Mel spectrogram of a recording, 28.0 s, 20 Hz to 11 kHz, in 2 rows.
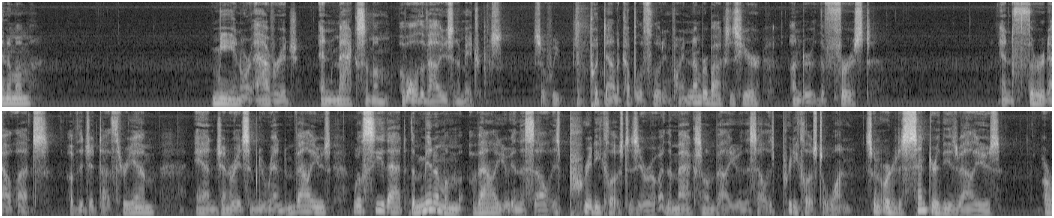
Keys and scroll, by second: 7.6 f.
